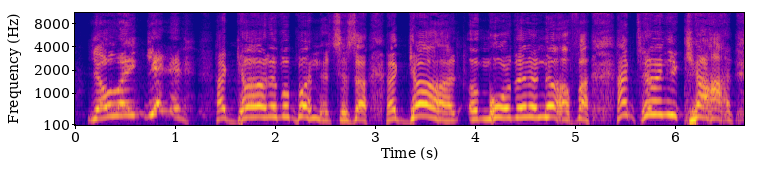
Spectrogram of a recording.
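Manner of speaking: loud, fervent preaching with shouts of praise; preaching at full force. Acted. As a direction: preach it, lifting the church.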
